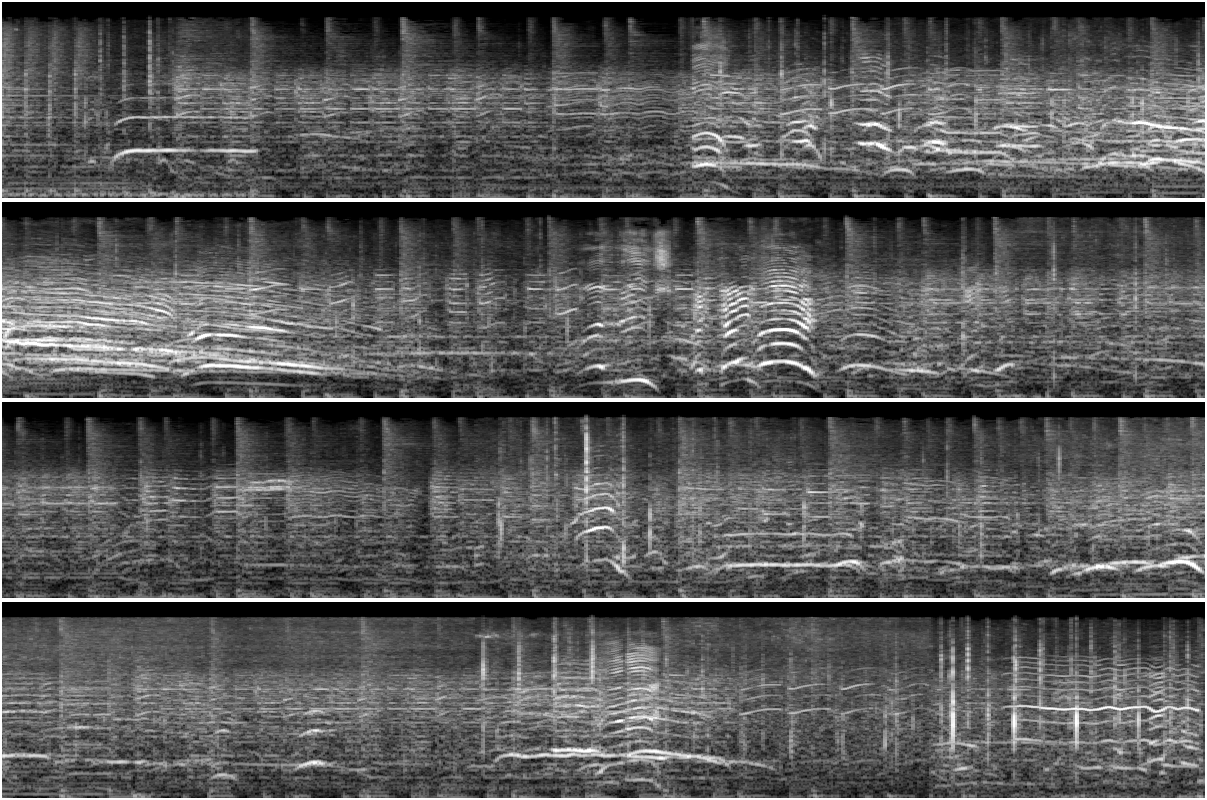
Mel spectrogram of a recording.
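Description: Music with many voices calling and shouting over it, no single words clear.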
